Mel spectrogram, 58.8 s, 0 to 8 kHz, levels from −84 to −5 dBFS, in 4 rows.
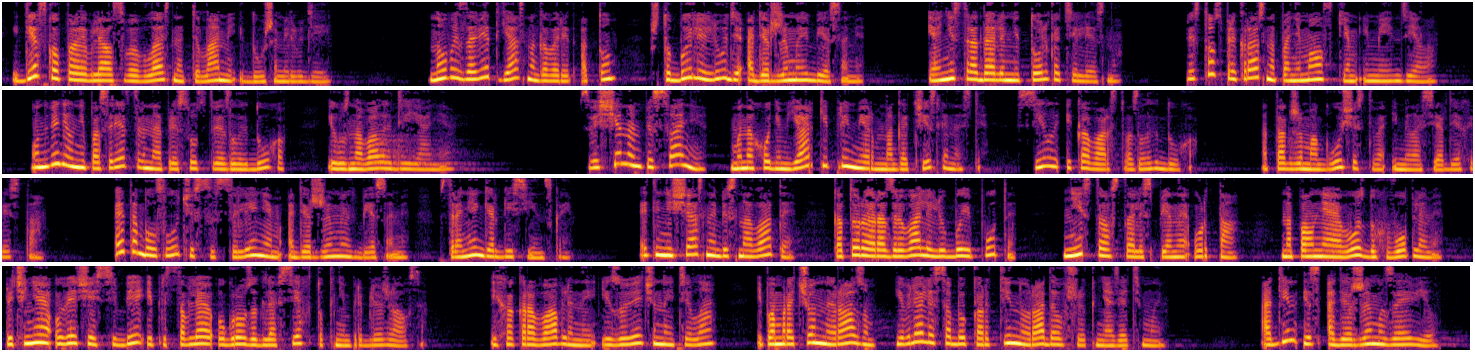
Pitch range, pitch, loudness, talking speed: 195-245 Hz, 210 Hz, -16 LUFS, 120 wpm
